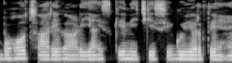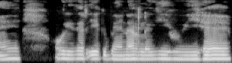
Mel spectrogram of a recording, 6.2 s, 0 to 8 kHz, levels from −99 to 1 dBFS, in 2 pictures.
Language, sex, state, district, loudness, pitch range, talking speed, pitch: Hindi, male, Bihar, Araria, -18 LUFS, 135-140 Hz, 145 wpm, 135 Hz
